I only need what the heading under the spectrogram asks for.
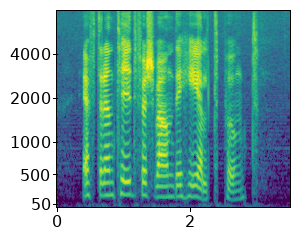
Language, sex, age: Swedish, female, 44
